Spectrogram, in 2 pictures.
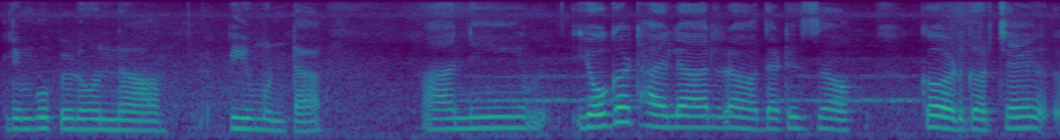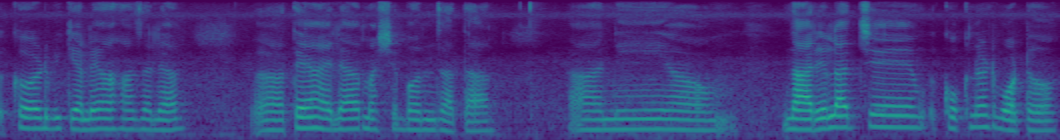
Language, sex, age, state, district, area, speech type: Goan Konkani, female, 30-45, Goa, Salcete, rural, spontaneous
